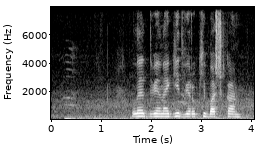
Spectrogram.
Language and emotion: Russian, neutral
